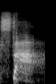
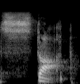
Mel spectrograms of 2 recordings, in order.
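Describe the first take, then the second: First: Higher, louder mock-angry snap; imitated aggressive stop. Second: Firm but calm, controlled stop; open-hearted stop. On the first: Men in an exercise missing the heart, imitated angry shout. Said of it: "it was angry and aggressive". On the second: Retold or imitated. Men in an exercise speaking from open hearts, calm and firm. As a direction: say it steadily, heart open and engaged. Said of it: "with their hearts open and engaged".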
